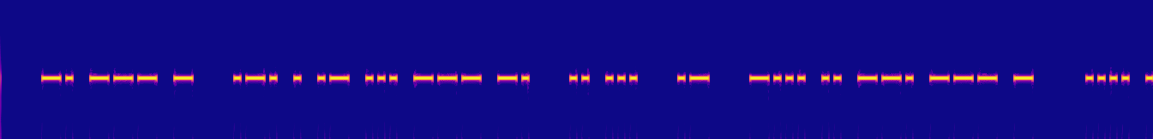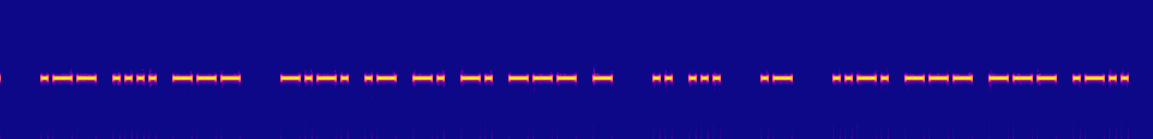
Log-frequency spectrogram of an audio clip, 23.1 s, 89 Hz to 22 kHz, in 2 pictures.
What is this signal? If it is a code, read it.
Morse code, heard as a keyed tone, about 20 wpm, 1000 Hz. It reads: NOT REASON IS A BIGOT HE WHO CANNOT IS A FOOL
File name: qotdfiles / 20wpm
